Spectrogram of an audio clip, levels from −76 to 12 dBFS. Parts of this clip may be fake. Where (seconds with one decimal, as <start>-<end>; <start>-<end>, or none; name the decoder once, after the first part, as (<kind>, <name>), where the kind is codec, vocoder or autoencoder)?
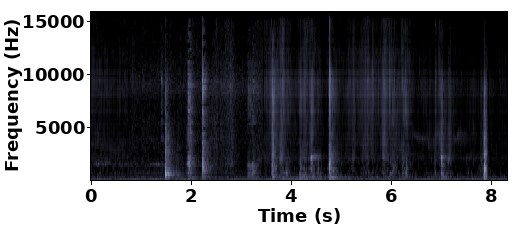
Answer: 0.0-0.8 (vocoder, BigVGAN v2); 3.4-8.3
